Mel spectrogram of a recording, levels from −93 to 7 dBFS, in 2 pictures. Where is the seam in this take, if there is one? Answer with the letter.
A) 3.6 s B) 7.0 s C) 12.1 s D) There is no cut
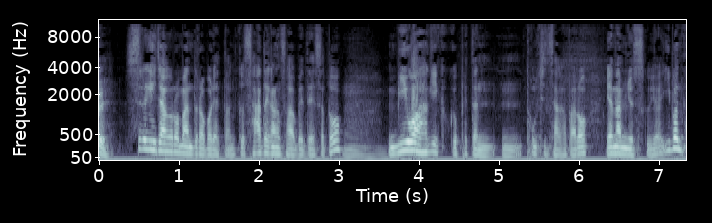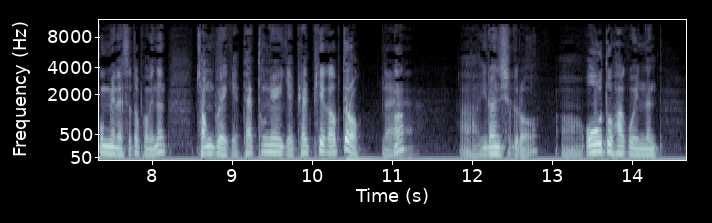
D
